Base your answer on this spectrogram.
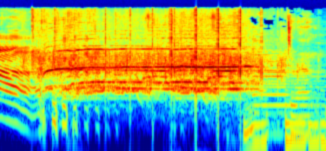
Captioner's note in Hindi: जय-जयकार करना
